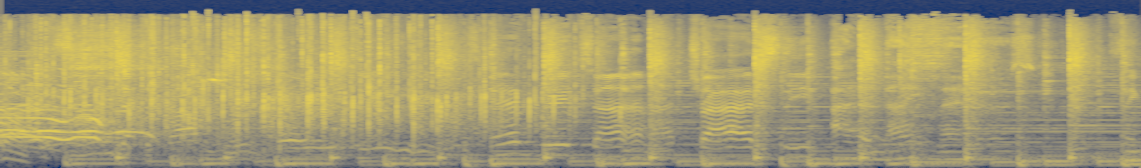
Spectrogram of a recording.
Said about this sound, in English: Applause for that dress.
